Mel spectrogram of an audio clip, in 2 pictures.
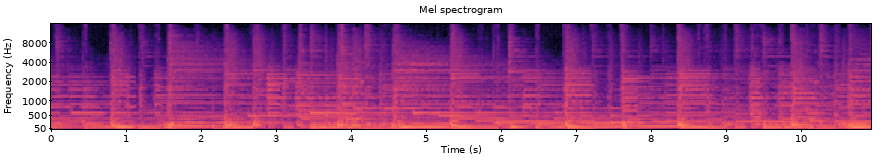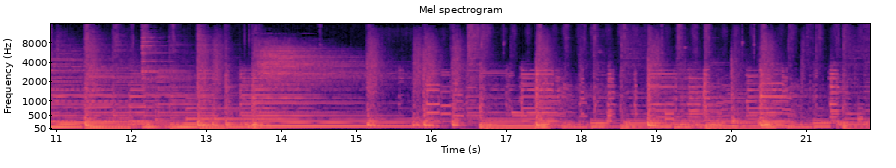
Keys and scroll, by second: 0.5-1.7 typing, 5.6 Return.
